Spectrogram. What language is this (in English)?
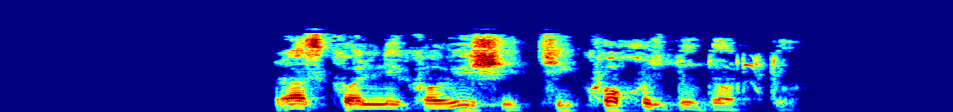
Laz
